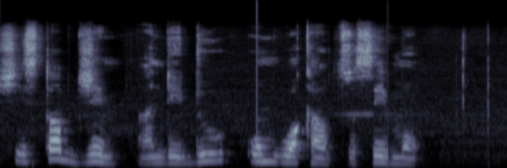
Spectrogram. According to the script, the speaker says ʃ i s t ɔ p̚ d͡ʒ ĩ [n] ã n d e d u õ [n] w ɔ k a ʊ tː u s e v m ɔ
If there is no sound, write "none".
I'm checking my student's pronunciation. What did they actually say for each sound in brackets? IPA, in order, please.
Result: m, m

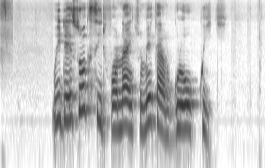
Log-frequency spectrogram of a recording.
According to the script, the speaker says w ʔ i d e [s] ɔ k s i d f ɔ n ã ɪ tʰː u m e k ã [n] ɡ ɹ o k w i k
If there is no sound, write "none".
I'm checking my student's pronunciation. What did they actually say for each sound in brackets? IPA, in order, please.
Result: s, m

